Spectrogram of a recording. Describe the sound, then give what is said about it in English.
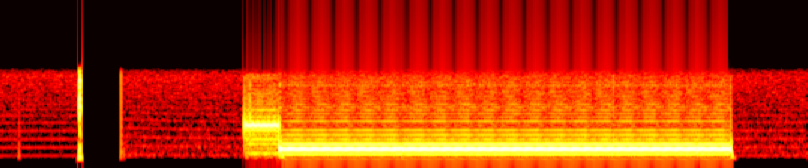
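Two-tone radio dispatch alert for an air medical inter-facility transfer: a short higher tone, then a long, steady, lower tone of about three seconds, with a couple of brief clicks just before. “stand by for tones.”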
